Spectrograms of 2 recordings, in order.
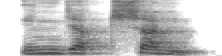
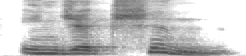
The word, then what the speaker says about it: injection: heard all all the nurses in my city pronounce it injection injection whenever we find the word ending with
